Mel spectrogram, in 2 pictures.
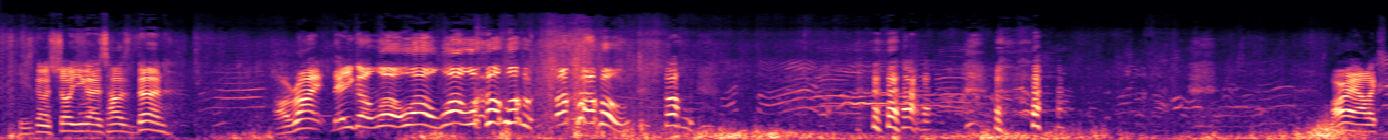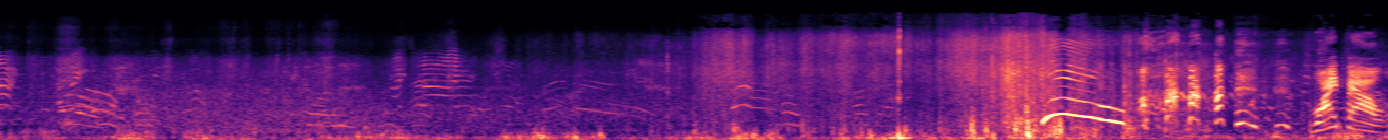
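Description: Children shout and squeal with excitement close by.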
